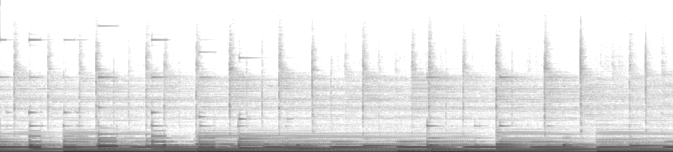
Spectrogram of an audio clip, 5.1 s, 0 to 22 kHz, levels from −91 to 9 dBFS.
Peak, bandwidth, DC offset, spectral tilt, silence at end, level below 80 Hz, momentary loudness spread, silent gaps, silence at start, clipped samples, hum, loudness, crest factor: -8 dBFS; 4.1 kHz; under 0.1%; -10.5 dB/octave; 0 s; -28 dBFS; 5 LU; none; 0 s; under 0.1%; none; -20 LUFS; 10 dB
